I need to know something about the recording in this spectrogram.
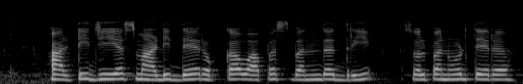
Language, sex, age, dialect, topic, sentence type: Kannada, female, 18-24, Dharwad Kannada, banking, question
